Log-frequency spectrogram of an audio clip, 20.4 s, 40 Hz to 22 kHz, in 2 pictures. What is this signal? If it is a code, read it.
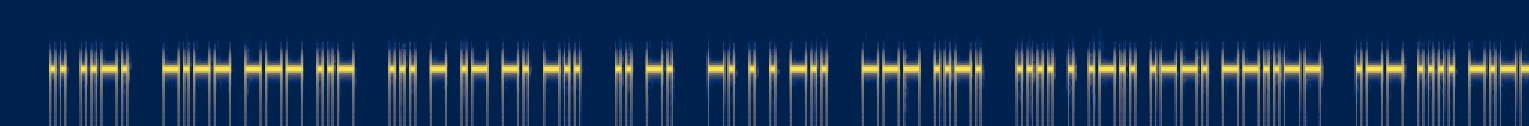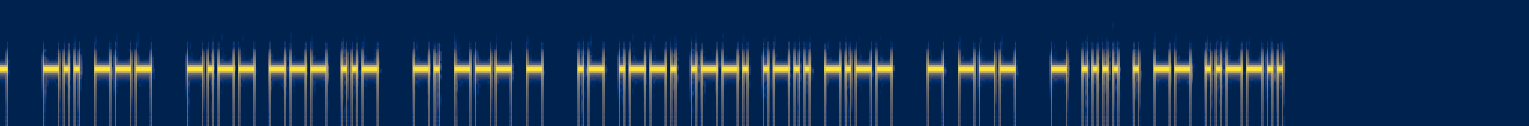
Morse code, heard as a keyed tone, about 34 wpm, 700 Hz. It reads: IF YOU STAND IN NEED OF HELP, WHY DO YOU NOT APPLY TO THEM?
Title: Sentences from Top 1200 Words 35wpm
